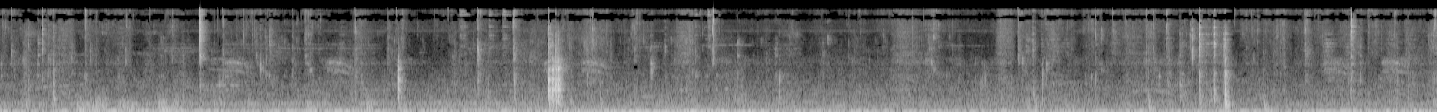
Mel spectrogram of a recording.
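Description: Close-up eating sounds: people chewing bites of methi paratha, with scattered small clicks and taps, the sharpest about five and a half seconds in, over a steady low hum.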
